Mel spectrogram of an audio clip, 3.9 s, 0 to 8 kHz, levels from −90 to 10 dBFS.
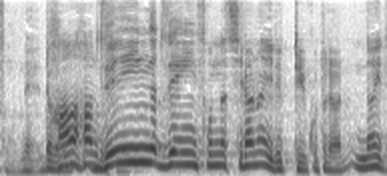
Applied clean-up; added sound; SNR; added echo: none; none; none; none.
